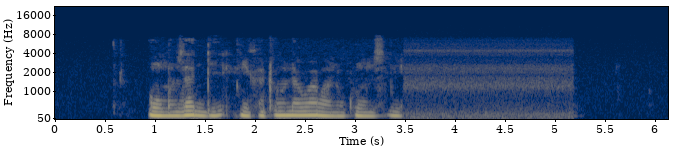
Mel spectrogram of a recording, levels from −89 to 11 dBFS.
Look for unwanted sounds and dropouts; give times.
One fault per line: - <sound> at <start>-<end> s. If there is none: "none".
none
